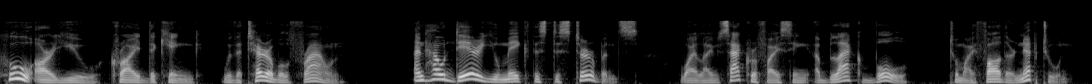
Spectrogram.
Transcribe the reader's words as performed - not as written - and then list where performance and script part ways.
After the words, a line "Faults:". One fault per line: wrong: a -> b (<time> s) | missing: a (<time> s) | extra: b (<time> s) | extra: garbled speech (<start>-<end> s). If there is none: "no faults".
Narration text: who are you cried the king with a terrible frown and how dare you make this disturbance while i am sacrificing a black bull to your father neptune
who are you cried the king with a terrible frown and how dare you make this disturbance while i am sacrificing a black bull to my father neptune
Faults:
wrong: your -> my (9.6 s)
